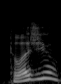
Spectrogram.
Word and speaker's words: Taleggio: So, Angelia has truffle mushroom, Taleggio, Taleggio? That's how you pronounce it, and Fontina cheese, and white truffle oil.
